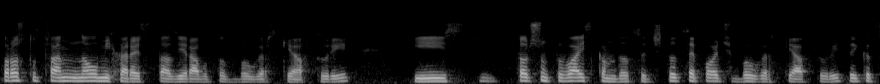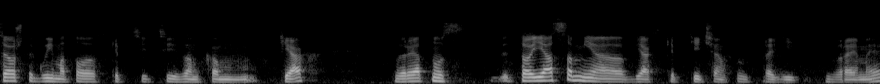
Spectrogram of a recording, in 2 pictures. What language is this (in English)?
Bulgarian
